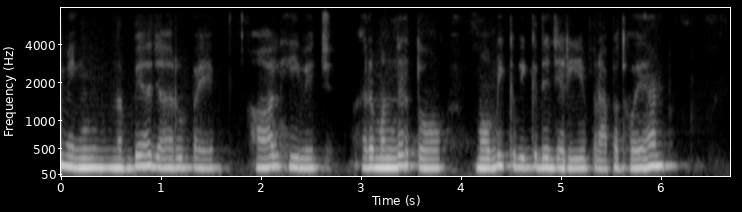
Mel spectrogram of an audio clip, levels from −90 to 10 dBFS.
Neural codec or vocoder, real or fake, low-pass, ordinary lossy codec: codec, 16 kHz, 2 kbps, X-Codec, WavLM features, trained on Multilingual LibriSpeech; fake; 7.2 kHz; Opus, 24 kbps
